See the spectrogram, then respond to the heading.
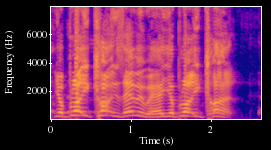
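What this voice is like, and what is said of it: Good put-on British accent. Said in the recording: “That's really good British accent. ... It's not bad.”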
